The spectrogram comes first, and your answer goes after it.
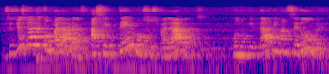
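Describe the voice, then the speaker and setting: A woman preaching a sermon, lively, asking the congregation rhetorical questions. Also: a little high, a little hiss or hum. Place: church hall. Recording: echoey hall, from far off.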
